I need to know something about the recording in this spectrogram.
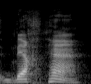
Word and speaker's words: Bertin: Oh, my name is not Burton. It's Bertin. And as my friend, you should call me by the proper pronunciation.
